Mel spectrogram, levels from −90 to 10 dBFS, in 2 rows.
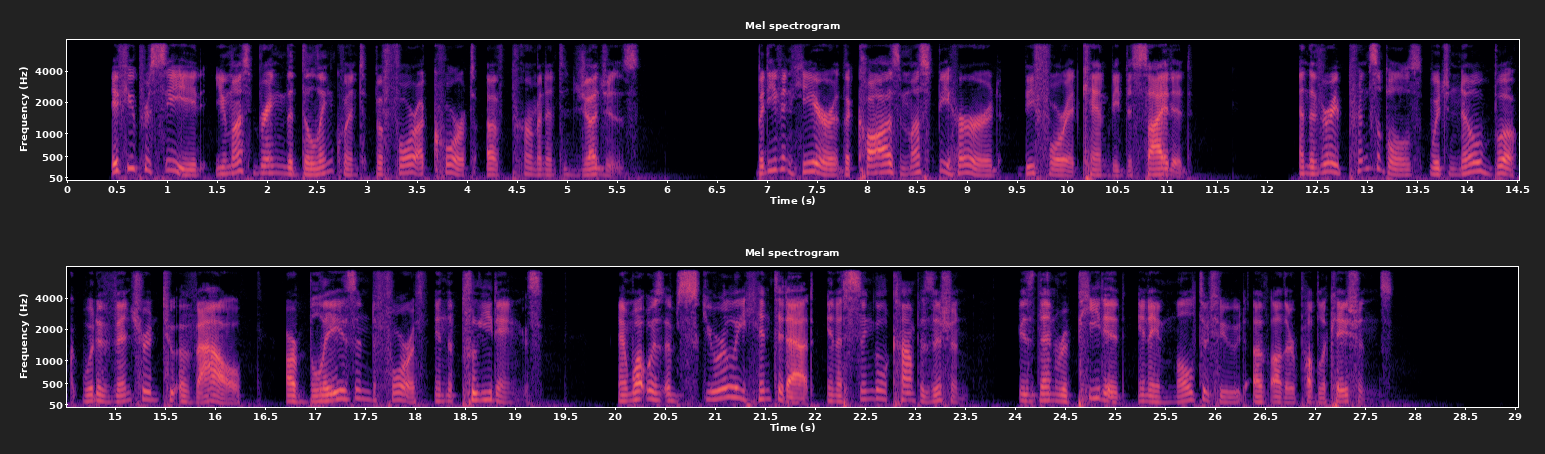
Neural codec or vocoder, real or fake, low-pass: vocoder, 22.05 kHz, 80 mel bands, WaveNeXt; fake; 7.2 kHz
